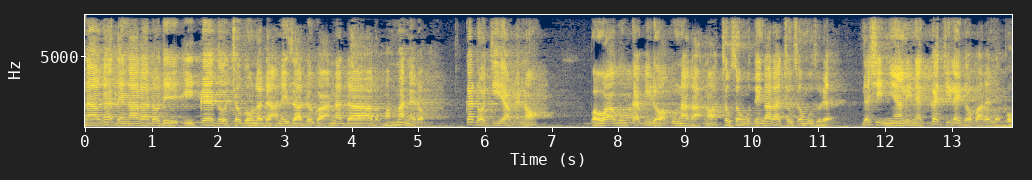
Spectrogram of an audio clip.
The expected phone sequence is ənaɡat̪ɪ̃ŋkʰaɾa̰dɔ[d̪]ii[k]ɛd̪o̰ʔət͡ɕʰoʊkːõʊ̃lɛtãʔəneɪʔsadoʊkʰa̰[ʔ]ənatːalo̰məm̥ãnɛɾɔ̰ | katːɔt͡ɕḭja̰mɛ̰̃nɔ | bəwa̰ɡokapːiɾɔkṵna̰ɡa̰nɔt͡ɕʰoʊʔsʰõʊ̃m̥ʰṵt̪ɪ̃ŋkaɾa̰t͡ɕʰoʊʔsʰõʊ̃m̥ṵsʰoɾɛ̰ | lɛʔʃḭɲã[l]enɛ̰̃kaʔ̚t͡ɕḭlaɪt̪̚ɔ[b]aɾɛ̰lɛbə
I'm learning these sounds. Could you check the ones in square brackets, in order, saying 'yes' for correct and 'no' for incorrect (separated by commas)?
yes, yes, yes, yes, yes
